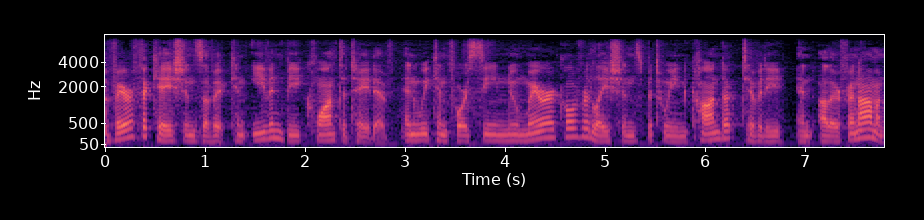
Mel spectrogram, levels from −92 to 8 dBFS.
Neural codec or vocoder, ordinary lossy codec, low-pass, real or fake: none; AAC, 48 kbps; 7.2 kHz; real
